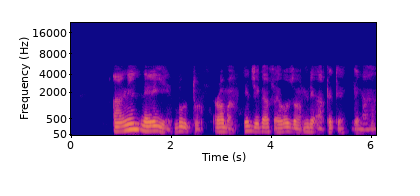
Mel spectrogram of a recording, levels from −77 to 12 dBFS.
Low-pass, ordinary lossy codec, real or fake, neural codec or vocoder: 5.4 kHz; none; fake; codec, 44.1 kHz, 2.6 kbps, DAC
